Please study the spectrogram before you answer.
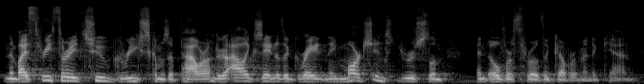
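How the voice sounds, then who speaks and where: A man in his thirties preaching from a church stage, telling history with lively, building emphasis. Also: medium pitch, fast talker, slightly rough, soft background music. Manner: animated storytelling, building to loud chanted quotes. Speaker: pastor. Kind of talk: sermon. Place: church stage with a lectern, large indoor room.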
